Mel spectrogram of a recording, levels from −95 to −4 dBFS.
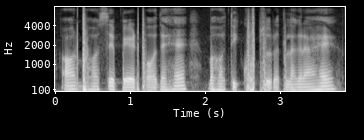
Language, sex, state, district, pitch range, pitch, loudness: Bhojpuri, male, Uttar Pradesh, Gorakhpur, 100-115 Hz, 110 Hz, -17 LUFS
